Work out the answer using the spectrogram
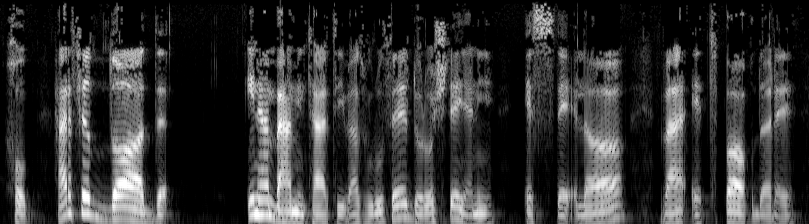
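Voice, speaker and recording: A male teacher giving a recitation lesson, explaining quickly and then reciting each example slowly and drawn out. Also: mid-range voice, expressive, darkish tone. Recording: dull lo-fi recording.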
